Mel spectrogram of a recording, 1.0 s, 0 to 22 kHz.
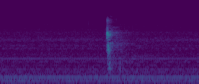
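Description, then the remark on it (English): A single crisp, bright tick from a countdown clock set to 6 minutes on a counter sounds once near the middle, fairly sharp, over a faint steady low hum. No one speaks. “I'm going to put 6 minutes up on the clock.”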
